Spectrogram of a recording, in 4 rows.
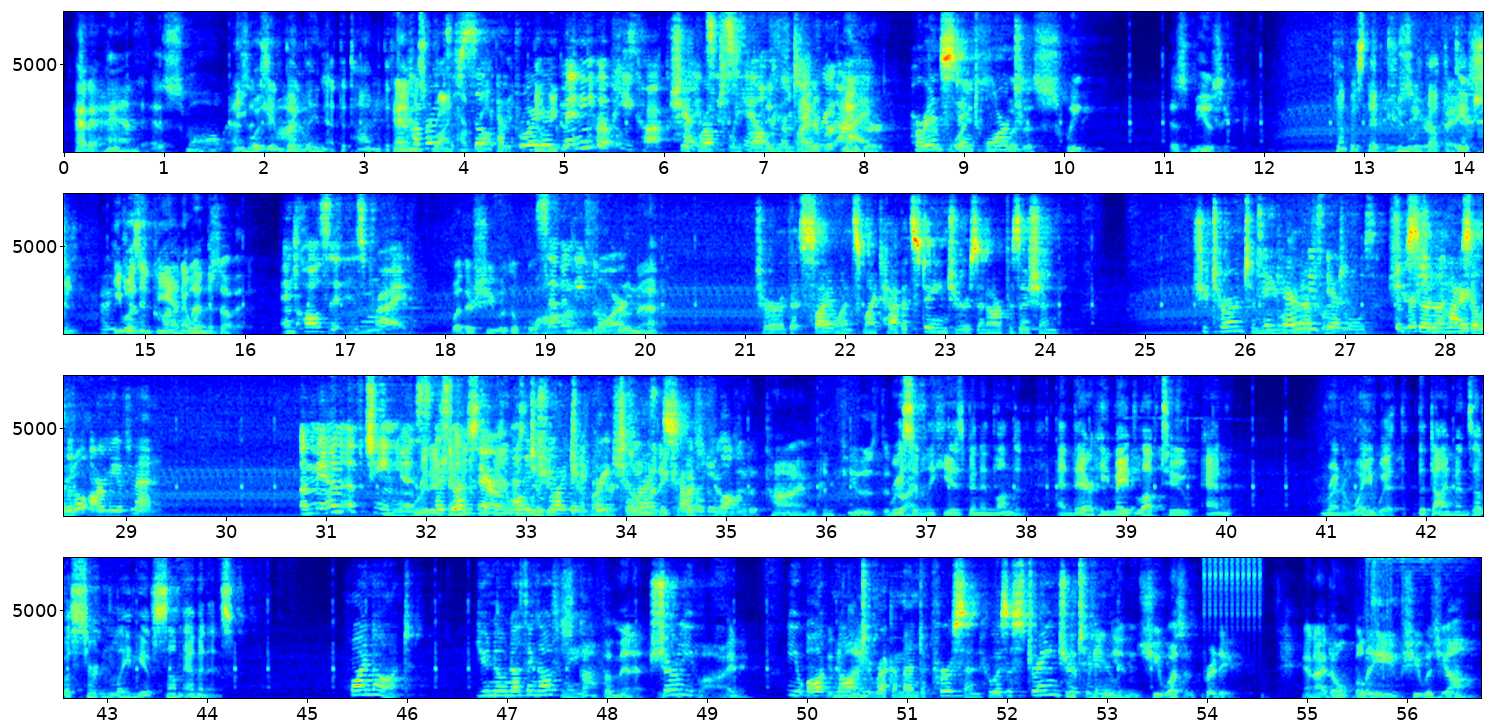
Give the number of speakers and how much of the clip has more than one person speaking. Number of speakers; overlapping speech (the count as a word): five, about 39%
